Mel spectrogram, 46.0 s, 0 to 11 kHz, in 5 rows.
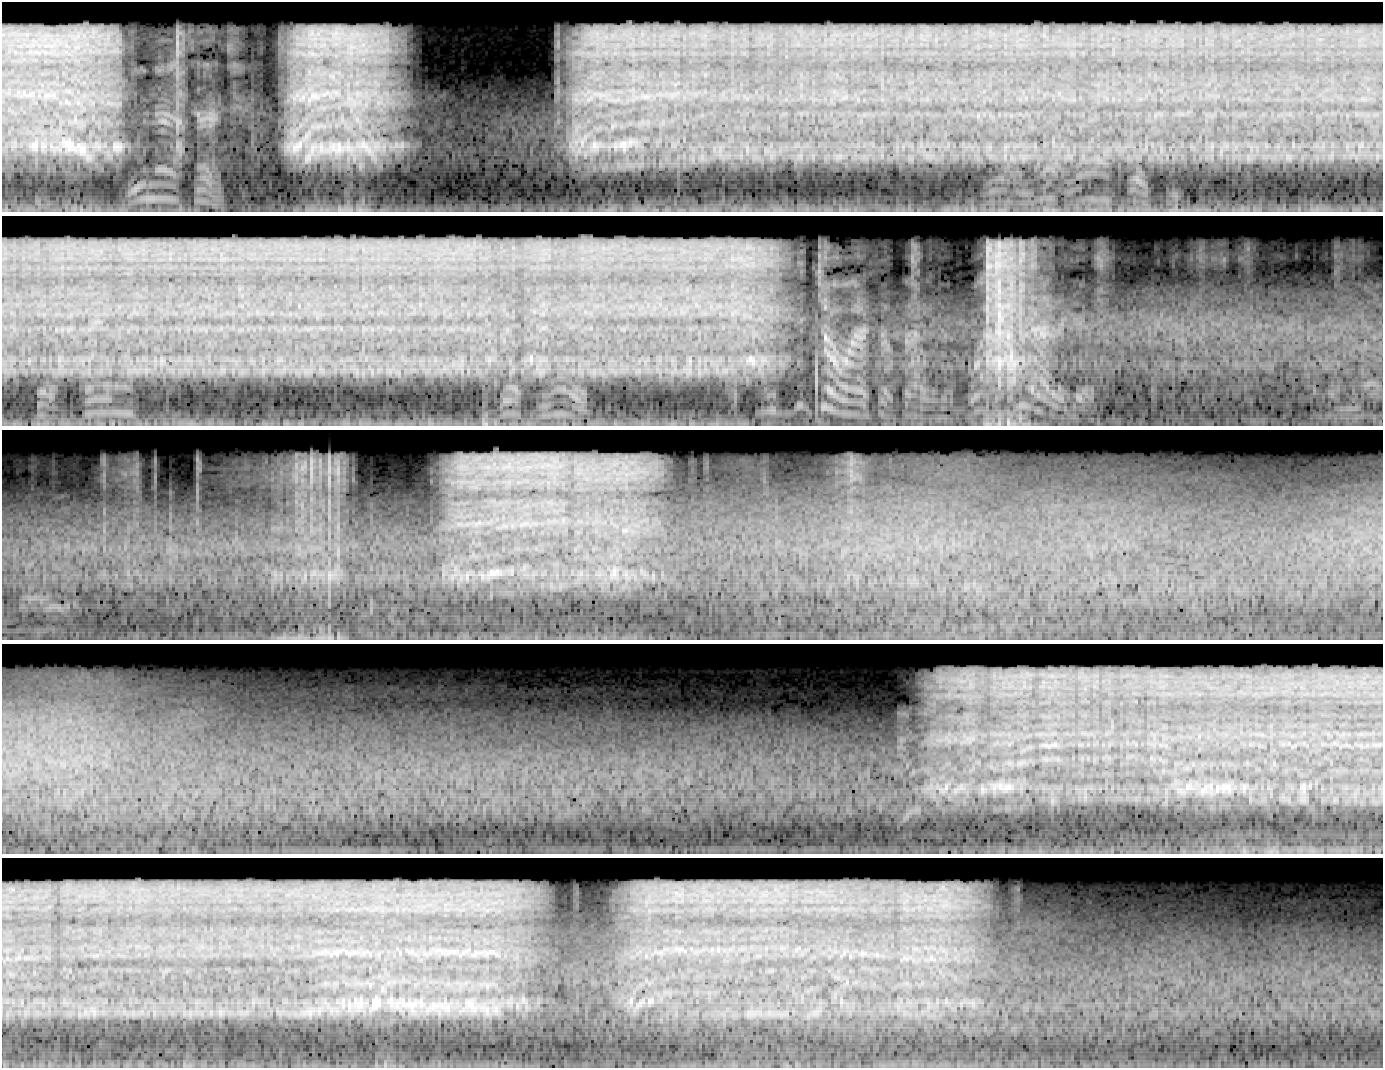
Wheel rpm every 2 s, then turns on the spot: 40, 20, 110, 110, 110, 110, 110, 0, 0, 10, 50, 30, 0, 0, 0, 0, 20, 110, 110, 100, 70, 50, 0.
0-2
